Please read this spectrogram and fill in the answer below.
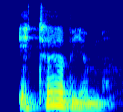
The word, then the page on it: ytterbium: British English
